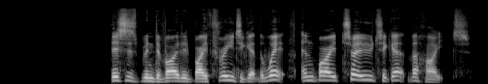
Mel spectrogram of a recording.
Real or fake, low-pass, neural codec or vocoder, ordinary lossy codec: real; 14.4 kHz; none; none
